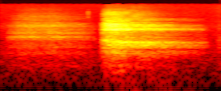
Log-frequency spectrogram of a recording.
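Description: A man breathing hard with excitement: a soft breath, then about a second in a louder, longer breath that trails off.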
